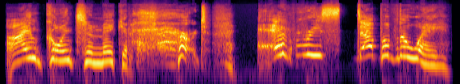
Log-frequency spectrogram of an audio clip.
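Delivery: slow threat rising high; menacing threat. Acted. Villain promising Takumi a painful death, vicious menace. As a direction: draw the threat out, climbing in fury.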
